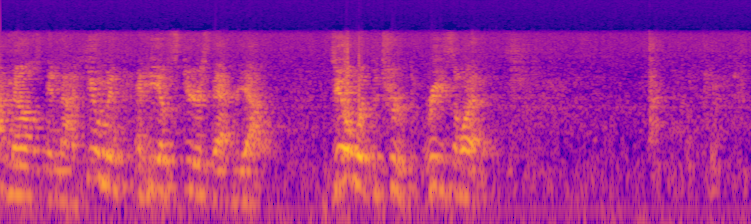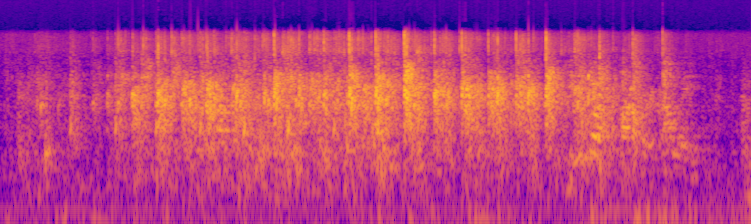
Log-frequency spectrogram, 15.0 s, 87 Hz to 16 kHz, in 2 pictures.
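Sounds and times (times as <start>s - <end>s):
man speaking rapidly: 0.0s - 5.0s, 13.2s - 14.6s.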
